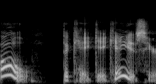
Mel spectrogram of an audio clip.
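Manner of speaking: sarcastic, very high, swooping put-on excitement. Reading a fact aloud to the others: fake enthusiasm. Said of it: "Bro sounded enthused when he read that".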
